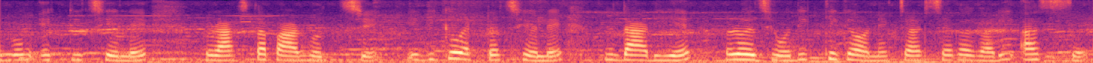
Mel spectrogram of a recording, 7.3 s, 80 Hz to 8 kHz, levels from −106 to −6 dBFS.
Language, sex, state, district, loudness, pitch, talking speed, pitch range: Bengali, female, West Bengal, Kolkata, -18 LUFS, 230 Hz, 140 wpm, 215-250 Hz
